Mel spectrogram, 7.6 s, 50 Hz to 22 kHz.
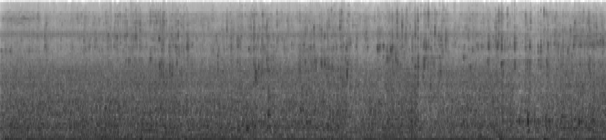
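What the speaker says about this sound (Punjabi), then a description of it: "ਇਹ ਆ ਜਾਏਗਾ ਜੀ 2 ਗਲਾਸ ਪਾਣੀ।" Two glasses of water pour into a jug of mint lemonade with squeezed lemon, a loud, steady, close gush of running water with no pauses.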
